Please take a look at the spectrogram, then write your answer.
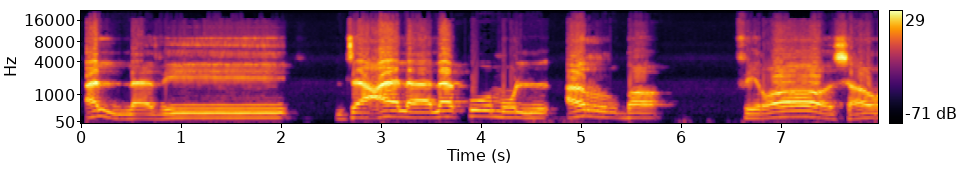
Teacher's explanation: দুই জবরের বামে অক্ফ করিলে এক আলিফ টানিয়া পড়তে হয়, মাদ্দে আওয়াজ।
